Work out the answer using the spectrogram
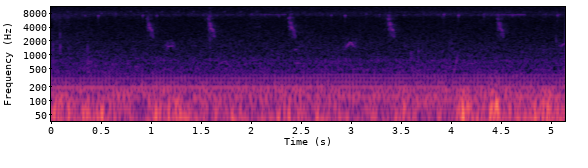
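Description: A small bird giving short, high chirps that fall in pitch, about five of them roughly a second apart, over a steady low rumble.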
